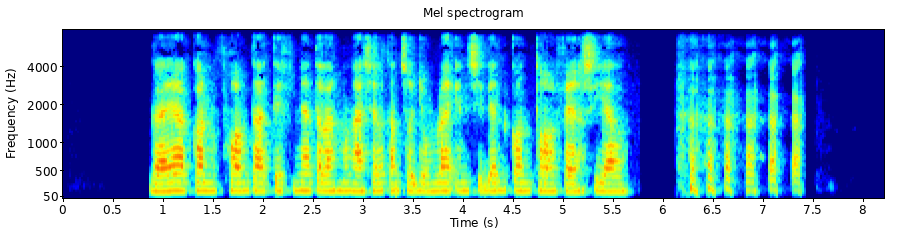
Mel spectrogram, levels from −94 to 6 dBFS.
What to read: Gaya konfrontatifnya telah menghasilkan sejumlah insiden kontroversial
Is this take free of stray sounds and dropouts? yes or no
no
